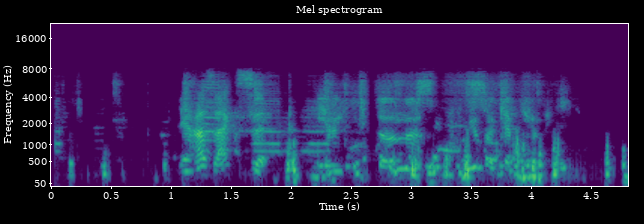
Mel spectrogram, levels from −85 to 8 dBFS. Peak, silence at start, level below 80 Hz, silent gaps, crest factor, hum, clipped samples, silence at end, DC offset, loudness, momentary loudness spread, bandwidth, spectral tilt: -4 dBFS; 0.05 s; -56 dBFS; none; 22 dB; none; under 0.1%; 0 s; under 0.1%; -24 LUFS; 18 LU; 8.2 kHz; -4.5 dB/octave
